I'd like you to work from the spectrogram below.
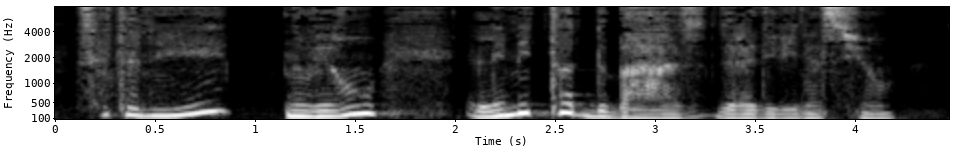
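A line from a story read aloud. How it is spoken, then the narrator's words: Calm, peaceful voice. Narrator (French): poursuivit le professeur d'une voix paisible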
